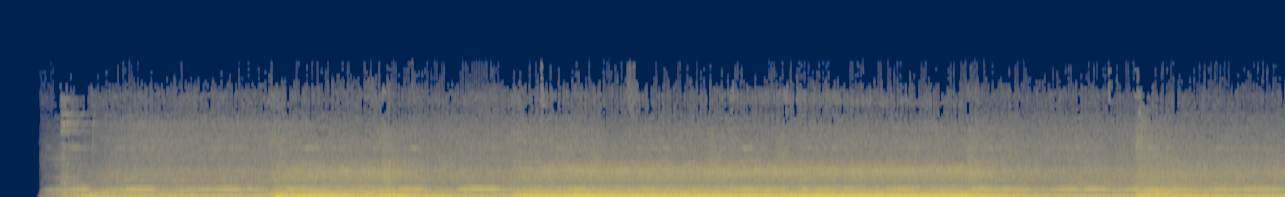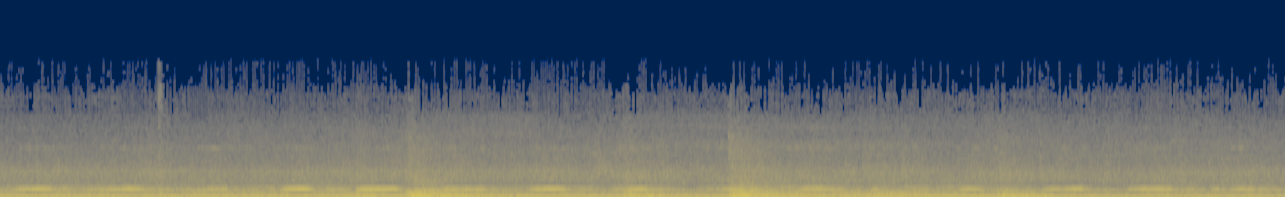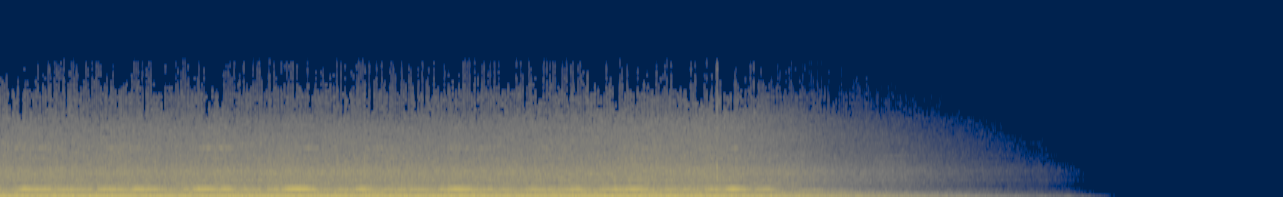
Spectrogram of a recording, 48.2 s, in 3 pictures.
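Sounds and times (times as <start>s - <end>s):
forklifts lifting: 0.6s - 42.6s
warehouse motor noise: 0.6s - 42.8s
warehouse fan noise: 0.6s - 45.7s
constant backup beep: 0.8s - 42.4s.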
